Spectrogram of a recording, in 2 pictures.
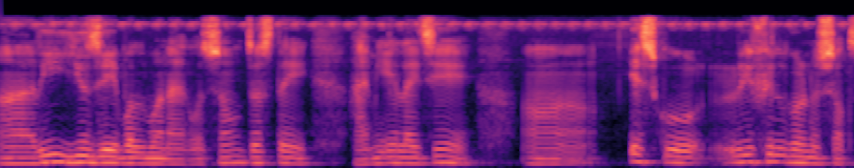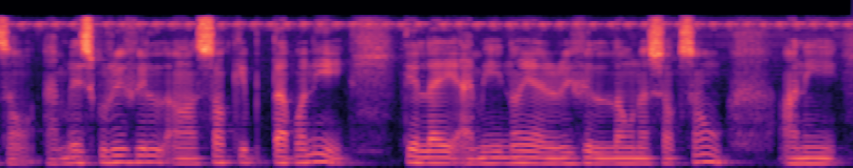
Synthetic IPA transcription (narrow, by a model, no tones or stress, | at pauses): rijud͡zebʌlbʌnakot͡sʰʌw̃d͡zʌst̪ʌjhamielajt͡sʌĩ | eskoripʰilɡʌrnʌsʌkt͡sʰʌw̃ɦamraeskoripʰilsʌket̪ːapʌnit̪elajɦa̰minʌjãripʰilːawnʌsʌkt͡sʰʌw̃ | ʌ̰ni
